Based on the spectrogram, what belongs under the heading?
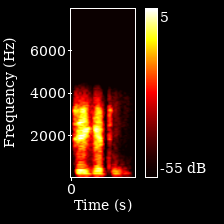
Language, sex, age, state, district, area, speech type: Urdu, male, 45-60, Uttar Pradesh, Rampur, urban, conversation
